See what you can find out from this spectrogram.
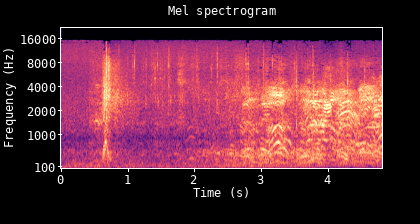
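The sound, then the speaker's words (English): A golf club swings and strikes the ball off the tee in a single sharp whoosh and crack early on. A crowd murmur then swells beneath steady commentator speech. “Stay down, accelerate through the ball, make a good golf swing.”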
